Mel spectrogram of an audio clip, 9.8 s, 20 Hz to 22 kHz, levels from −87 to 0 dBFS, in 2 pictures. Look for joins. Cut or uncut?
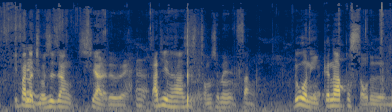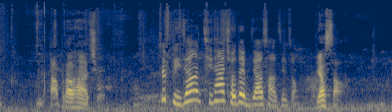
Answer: uncut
